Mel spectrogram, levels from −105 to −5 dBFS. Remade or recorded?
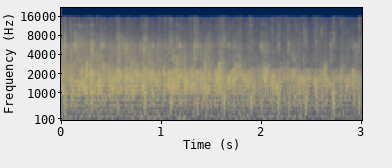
remade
